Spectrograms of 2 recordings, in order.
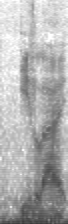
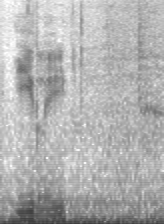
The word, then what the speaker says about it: Ely: italy nevada and yes i pronounced it wrong in a previous video not eli ely we're traveling from ely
